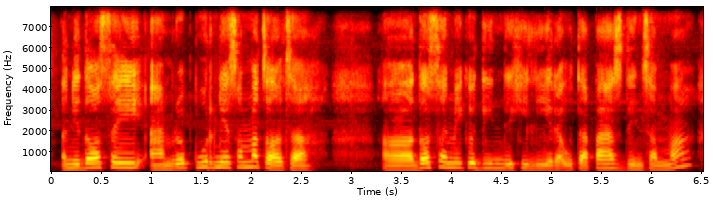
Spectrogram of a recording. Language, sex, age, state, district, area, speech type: Nepali, female, 30-45, West Bengal, Kalimpong, rural, spontaneous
